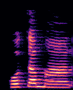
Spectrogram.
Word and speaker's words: พจมาน: คน จะ มา ค่ะ พจมาน อ่าน ว่า พจน์ จะ มา พบ จะ มา ประกอบ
